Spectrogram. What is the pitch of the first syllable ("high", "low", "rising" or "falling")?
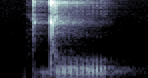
low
